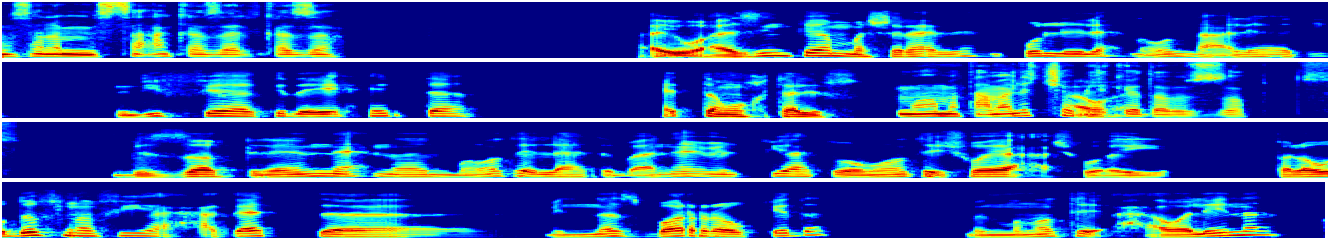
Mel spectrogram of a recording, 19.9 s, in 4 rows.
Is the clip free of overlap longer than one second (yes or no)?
yes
